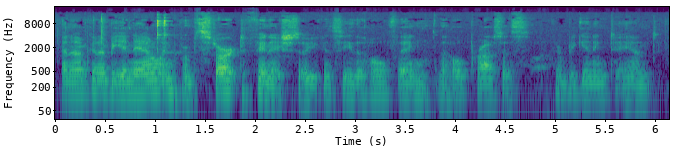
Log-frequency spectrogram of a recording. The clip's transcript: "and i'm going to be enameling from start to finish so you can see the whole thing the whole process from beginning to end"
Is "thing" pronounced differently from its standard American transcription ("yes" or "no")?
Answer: no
